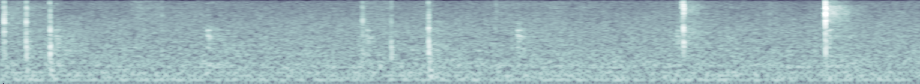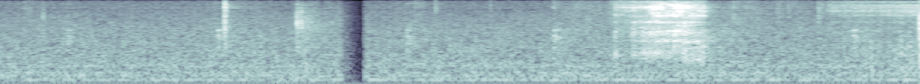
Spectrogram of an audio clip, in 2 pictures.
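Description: Faint handling of a telephoto lens and camera body: scattered small clicks, then a short rasping rub about five seconds in.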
